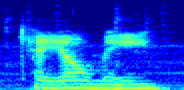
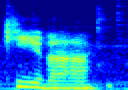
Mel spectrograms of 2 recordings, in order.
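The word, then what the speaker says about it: Caoimhe: my cousin is named kaomi oh Kiva yeah and it's it should be now pronounced Kiva but her mom named her kaomi gotcha so we spent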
